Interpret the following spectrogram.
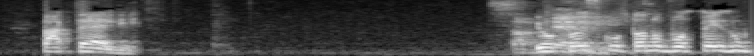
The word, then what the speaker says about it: Sattler: William, a pronúncia está correta? É Sattler? Sattler.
